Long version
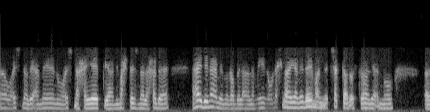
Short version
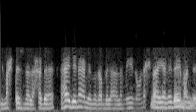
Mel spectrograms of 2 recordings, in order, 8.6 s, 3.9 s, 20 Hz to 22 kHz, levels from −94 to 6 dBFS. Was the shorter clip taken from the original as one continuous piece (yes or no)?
no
